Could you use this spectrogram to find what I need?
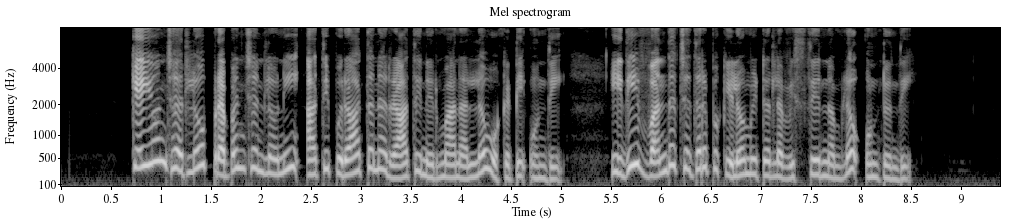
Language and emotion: Telugu, neutral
